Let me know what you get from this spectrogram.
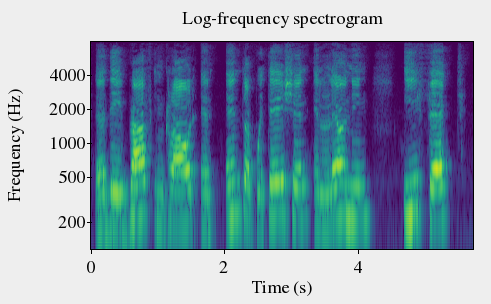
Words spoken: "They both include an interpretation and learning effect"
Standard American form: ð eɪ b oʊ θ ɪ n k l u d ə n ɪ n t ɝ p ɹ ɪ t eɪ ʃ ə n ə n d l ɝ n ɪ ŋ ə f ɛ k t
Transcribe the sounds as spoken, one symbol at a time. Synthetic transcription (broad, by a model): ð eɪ b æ f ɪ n k l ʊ d ə n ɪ n t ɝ p ɹ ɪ t eɪ ʃ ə n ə n l ɝ n ɪ ŋ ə f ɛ k t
